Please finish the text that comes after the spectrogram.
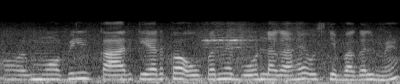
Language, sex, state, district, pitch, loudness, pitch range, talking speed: Hindi, female, Bihar, Lakhisarai, 230 Hz, -15 LUFS, 220-245 Hz, 210 wpm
